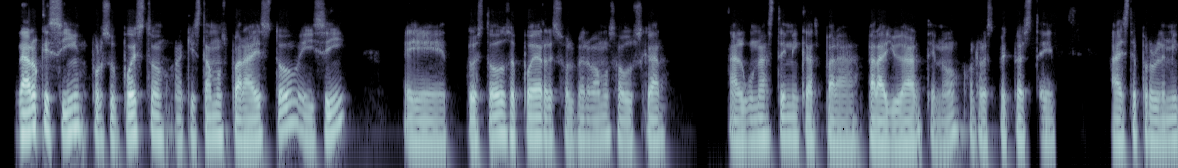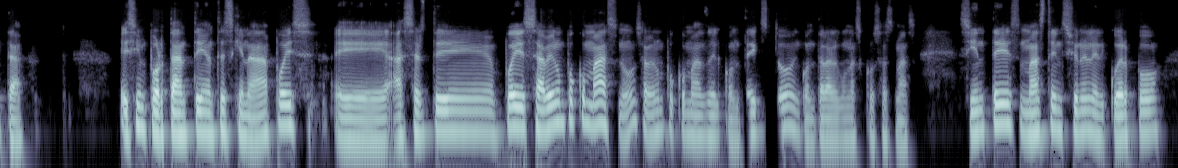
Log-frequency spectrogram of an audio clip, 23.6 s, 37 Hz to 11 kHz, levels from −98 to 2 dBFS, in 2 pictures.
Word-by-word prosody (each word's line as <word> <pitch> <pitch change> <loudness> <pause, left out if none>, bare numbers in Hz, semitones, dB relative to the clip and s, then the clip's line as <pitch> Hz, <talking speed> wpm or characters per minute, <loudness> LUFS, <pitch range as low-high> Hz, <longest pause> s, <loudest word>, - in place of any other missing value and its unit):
Claro 125 +4 +7
que 140 - +3
sí, 130 +5 +1
por 110 0 -3
supuesto, 110 +2 +1
aquí 100 +1 -8
estamos 105 +2 -2
para 95 -3 +2
esto 135 - -1
y 100 -2 -5
sí, - - -2 0.5
eh, 90 -1 -3 0.2
pues, - - -2
todo 115 +1 +3
se 110 - 0
puede 105 0 +2
resolver, 95 -1 -5
vamos 105 +3 -6
a - - -1
buscar 95 +2 -4 0.6
algunas 95 +3 -3
técnicas 100 -1 -3
para 90 -1 -5
para 95 -1 +2
ayudarte, 90 +1 -1
¿no?, 95 +10 -7
con 125 - -11
respecto 85 -9 -6
a - - +1
este 95 -1 -9 0.5
a 95 - -2
este 100 +4 -4
problemita, 100 -1 -2 0.9
es 120 +2 +1
importante, 125 -2 +6
antes 120 +1 +1
que 120 - 0
nada, 110 +3 +2
pues, 155 +1 +2 0.2
eh, 100 -1 +1
hacerte, 130 +3 +1
pues, 145 -1 +7
saber 145 +2 +6
un 170 0 0
poco 180 +1 -1
más, 160 -4 +3
¿no?, 110 +11 -3
saber 115 -8 -3
un 130 - -6
poco 115 - -7
más 110 -1 -3
del 110 -1 -4
contexto, 120 +9 -4
encontrar 100 -4 -4
algunas 100 0 -6
cosas 95 -1 -11
más, 90 -1 -10 0.4
¿sientes 150 +6 +2
más 120 0 +2
tensión 135 -2 -1
en 130 - 0
el 110 -2 -3
cuerpo 125 +3 +1
110 Hz, 160 wpm, -25 LUFS, 95-130 Hz, 0.9 s, Claro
